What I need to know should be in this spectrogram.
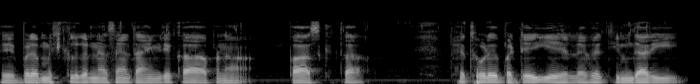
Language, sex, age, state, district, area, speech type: Dogri, male, 60+, Jammu and Kashmir, Udhampur, rural, spontaneous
